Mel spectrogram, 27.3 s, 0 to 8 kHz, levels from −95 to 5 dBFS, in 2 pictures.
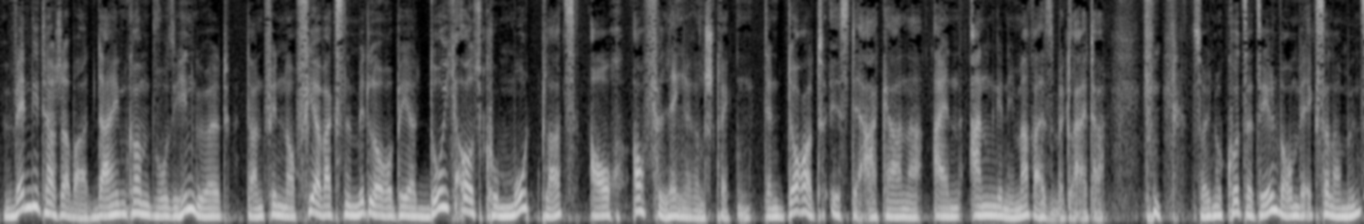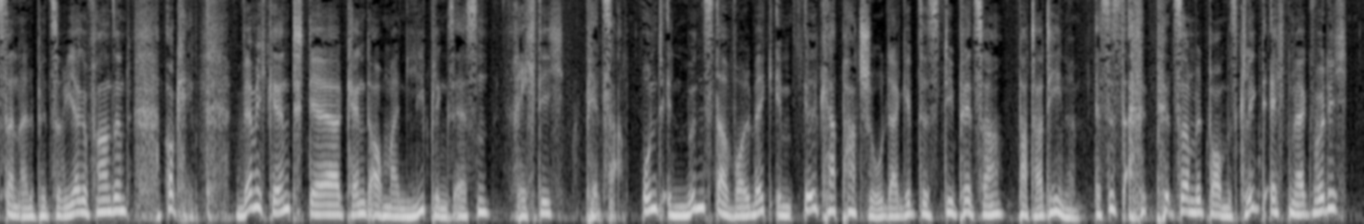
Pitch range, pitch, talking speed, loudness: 110-145 Hz, 120 Hz, 170 wpm, -20 LUFS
